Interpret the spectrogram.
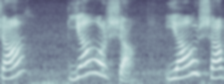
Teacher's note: श य और श को जब हम बोलते हैं तो उनका भी उच्चारण तालु की सहायता से होता है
